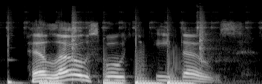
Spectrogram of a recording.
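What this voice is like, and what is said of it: Attempted British accent. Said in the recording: “I don't know the British accent ... I like that accent.”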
